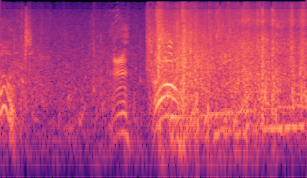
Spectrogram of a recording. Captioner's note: splash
